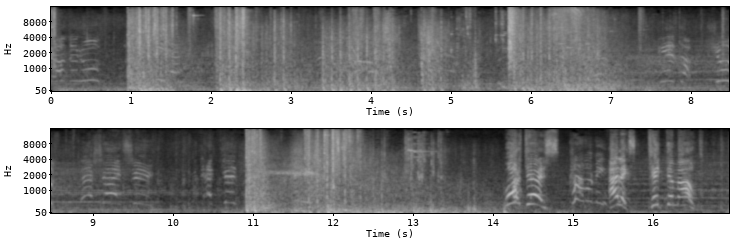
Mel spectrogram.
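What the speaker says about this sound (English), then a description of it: "For the muzzle flash when they fire." Gunfire in a Modern Warfare video game campaign, with loud bursts of automatic rifle fire and single shots, some booming impacts, and voices talking throughout.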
